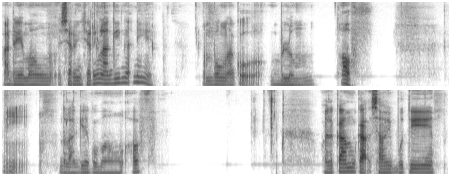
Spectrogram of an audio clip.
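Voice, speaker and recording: A man speaks at a fairly slow pace with long, frequent pauses and ordinary pitch variation, in a dry, close sound with no echo. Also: medium pitch for a man. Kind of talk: casual, chatty livestream. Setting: livestream.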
